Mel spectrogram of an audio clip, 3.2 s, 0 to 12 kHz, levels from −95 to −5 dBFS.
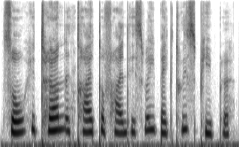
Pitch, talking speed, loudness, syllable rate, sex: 255 Hz, 245 wpm, -19 LUFS, 5.0 syllables/s, female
